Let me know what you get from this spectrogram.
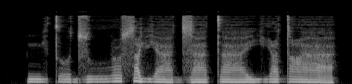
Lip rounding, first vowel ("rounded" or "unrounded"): unrounded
